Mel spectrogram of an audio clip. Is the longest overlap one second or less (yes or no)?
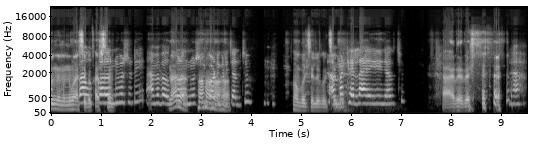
no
